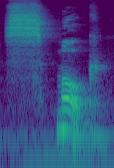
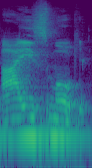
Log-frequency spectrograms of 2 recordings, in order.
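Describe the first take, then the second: First: The word starts directly with the s sound. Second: An extra vowel sound comes before the s. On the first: The speaker calls it right. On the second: The speaker calls it wrong.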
